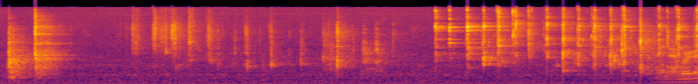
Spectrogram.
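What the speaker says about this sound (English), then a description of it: "we're going to beat down our eggs a little bit" Eggs being beaten in a bowl for a chicken cordon bleu casserole, a utensil clinking rapidly and repeatedly against the bowl in steady close strokes, with no voices.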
